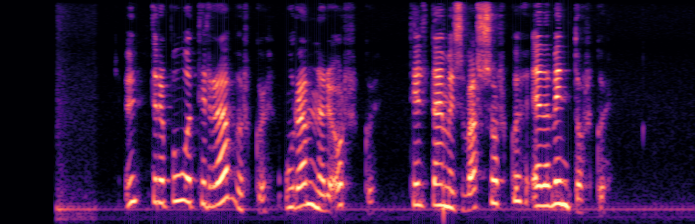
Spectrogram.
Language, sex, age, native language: Icelandic, female, 40-49, Icelandic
